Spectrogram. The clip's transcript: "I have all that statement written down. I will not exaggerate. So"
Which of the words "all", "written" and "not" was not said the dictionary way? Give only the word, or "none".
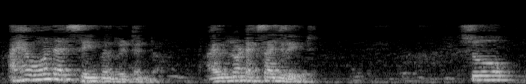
none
